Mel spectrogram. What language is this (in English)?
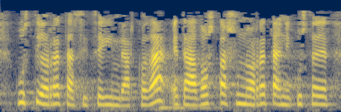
Basque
